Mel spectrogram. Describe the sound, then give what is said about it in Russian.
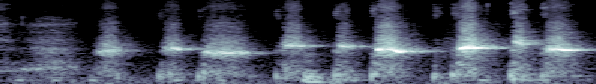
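A man whistles a short, jaunty tune alone as he walks off to pace out a stage, about eight clear notes in quick succession, rising and falling in pitch, moderately loud with slight breathiness between notes. “Тогда я отвернулся и, и э, пошел, насвистывая мерить сцену.”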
